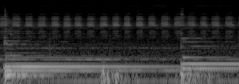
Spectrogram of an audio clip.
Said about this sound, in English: I'm just relishing just now the summer sounds, the insects playing, butterflies fluttering around the lavender plants,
